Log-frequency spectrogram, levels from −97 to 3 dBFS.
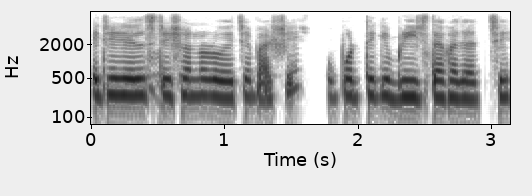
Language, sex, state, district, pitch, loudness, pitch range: Bengali, female, West Bengal, Kolkata, 240 Hz, -19 LUFS, 230-245 Hz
